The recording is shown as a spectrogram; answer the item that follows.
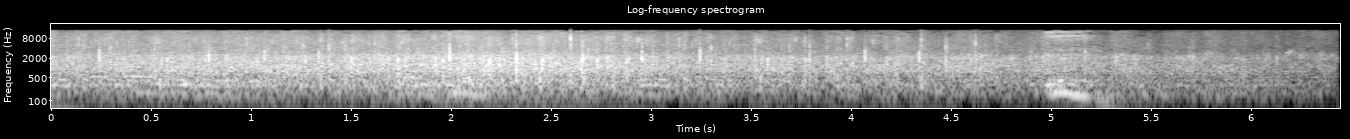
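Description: Large seated audience applauding, a dense patter of many hands clapping that swells a little and then tapers off toward the end.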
